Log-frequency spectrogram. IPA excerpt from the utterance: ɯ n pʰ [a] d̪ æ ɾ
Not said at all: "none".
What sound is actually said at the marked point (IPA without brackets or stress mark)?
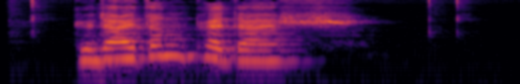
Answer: e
